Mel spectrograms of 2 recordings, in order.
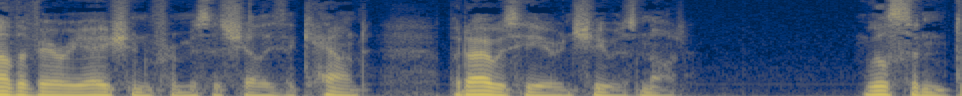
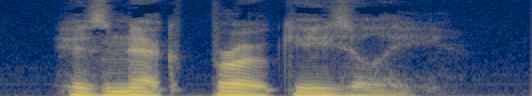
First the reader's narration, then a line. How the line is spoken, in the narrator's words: growled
